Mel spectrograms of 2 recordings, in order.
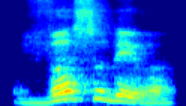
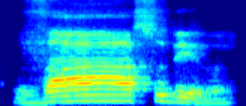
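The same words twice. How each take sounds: First: The first vowel is kept short. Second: The first vowel is held long. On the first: It names the father. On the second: It names the son. "longo, longo"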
